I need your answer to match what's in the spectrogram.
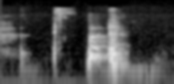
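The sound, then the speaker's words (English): A short fit of coughing: a small throaty catch, then two loud, rough coughs in quick succession, ending in a faint low rasp. “So we finally get this to work, and now I'm like coughing at you all.”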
